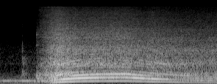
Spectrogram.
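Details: 1991 VW Vanagon: the radiator fan spins up fast to a steady full-speed hum and won't stop. The AC switches were ruled out; the owner suspects a stuck radiator thermo switch.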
